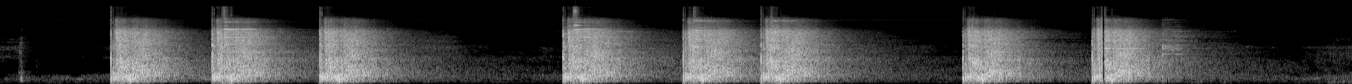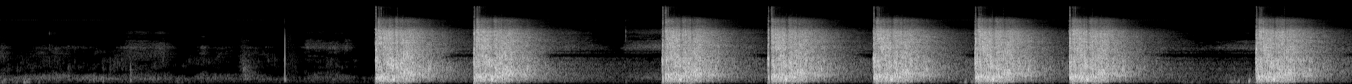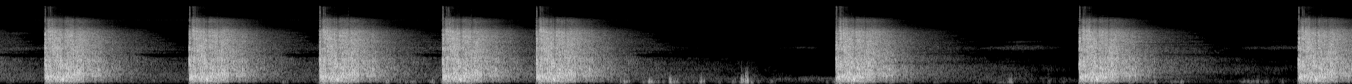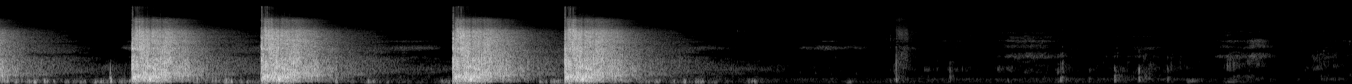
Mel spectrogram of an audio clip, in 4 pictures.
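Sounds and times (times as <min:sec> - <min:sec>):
gunshots with echo: 0:01.1 - 0:04.6, 0:05.6 - 0:09.0, 0:09.6 - 0:12.5, 0:16.6 - 0:25.3, 0:26.0 - 0:33.6, 0:35.4 - 0:47.8.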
